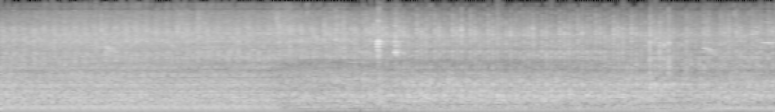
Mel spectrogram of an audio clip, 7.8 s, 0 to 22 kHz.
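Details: 1960 Massey Ferguson FE35 tractor, 4-cylinder diesel, after sitting unused in a paddock for a long time: settles into a steady low clatter at idle with no knocks or misses, sounding healthy.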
